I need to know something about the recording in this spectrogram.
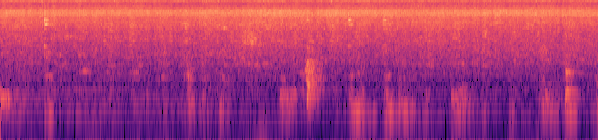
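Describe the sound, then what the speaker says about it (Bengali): Tomato and onion fry in a pan at home, giving a steady, close hiss broken by soft irregular stirring scrapes throughout, with no talking. "এখানে টমেটো আর পেঁয়াজটা ভাজছি"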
